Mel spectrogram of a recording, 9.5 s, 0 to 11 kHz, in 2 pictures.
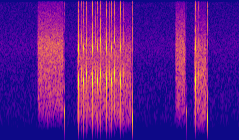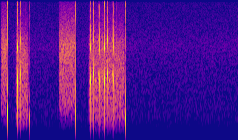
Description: Pulse dialling, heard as a rotary dial, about 11 pulses a second. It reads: 0 1 1 6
